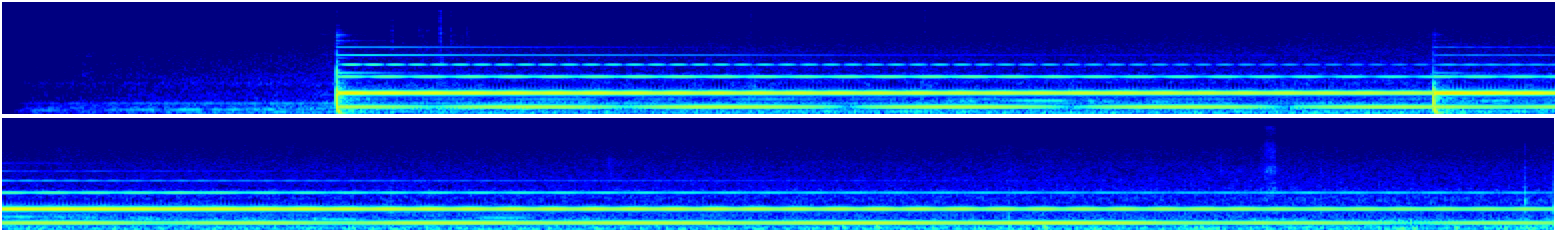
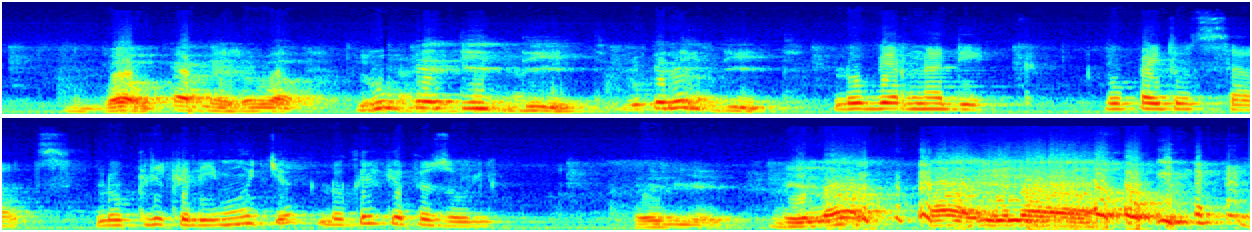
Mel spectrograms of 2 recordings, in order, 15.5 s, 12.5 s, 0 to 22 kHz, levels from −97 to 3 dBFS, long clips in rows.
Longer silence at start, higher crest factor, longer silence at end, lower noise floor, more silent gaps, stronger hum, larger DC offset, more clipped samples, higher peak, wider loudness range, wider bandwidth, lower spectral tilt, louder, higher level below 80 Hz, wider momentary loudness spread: first, 1.35 s vs 0.3 s; first, 20 dB vs 12 dB; about the same, 0 s vs 0 s; first, -74 dBFS vs -44 dBFS; neither; neither; neither; neither; second, -20 dBFS vs -4 dBFS; about the same, 5 LU vs 7 LU; about the same, 7 kHz vs 7.2 kHz; second, -7 dB/octave vs -8.5 dB/octave; second, -39 LUFS vs -16 LUFS; second, -66 dBFS vs -44 dBFS; second, 9 LU vs 13 LU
